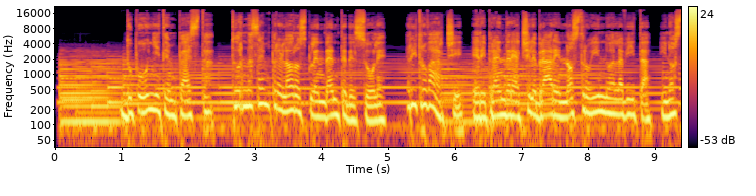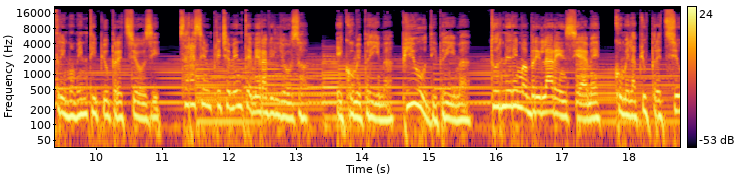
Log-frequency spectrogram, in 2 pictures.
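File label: Italian Commercial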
